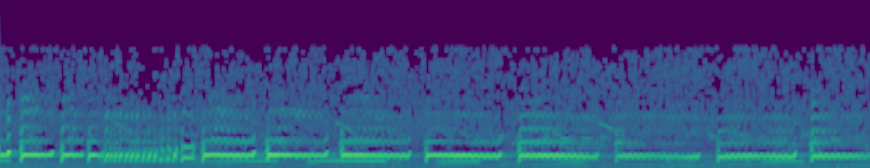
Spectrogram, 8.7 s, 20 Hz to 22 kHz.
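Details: Male Eurasian curlews displaying to attract mates and defend territories beside Tindale Tarn, Geltsdale, late April 2021: long, clear whistled notes slurring upward about every second, with a rapid bubbling trill early on.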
